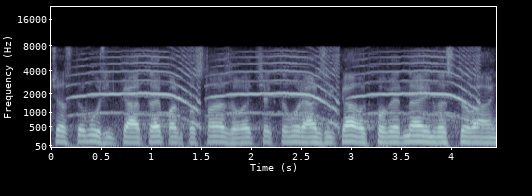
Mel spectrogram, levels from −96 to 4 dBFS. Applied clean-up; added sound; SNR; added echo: none; Squeak; 4 dB; none.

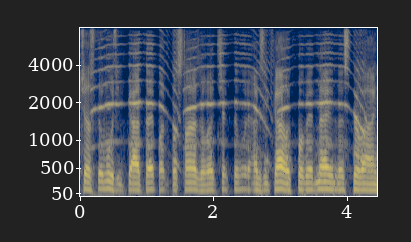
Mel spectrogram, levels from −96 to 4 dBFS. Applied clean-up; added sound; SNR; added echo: neural mask model RNNoise.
